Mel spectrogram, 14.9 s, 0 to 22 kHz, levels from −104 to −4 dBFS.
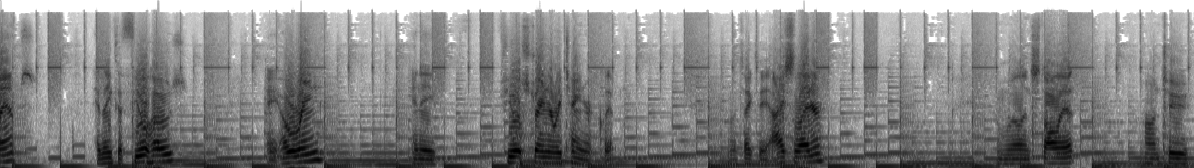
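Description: Hard clipping recurs seven times: 1.23–2.13 s, 3.37–3.97 s, 5.18–5.40 s, 6.36–7.61 s, 9.32–10.23 s, 12.65–13.38 s and 14.33–14.78 s. In each stretch the signal is pushed past what a stage can pass, by about 6 to 14 dB. The peaks are sliced flat. Those flat tops add high harmonics. The two mildest spans, near 5.2 s and 14.3 s, are overdriven by about 6 dB. The rest are overdriven by about 11 to 14 dB.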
